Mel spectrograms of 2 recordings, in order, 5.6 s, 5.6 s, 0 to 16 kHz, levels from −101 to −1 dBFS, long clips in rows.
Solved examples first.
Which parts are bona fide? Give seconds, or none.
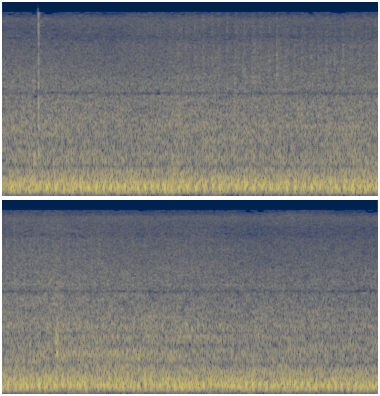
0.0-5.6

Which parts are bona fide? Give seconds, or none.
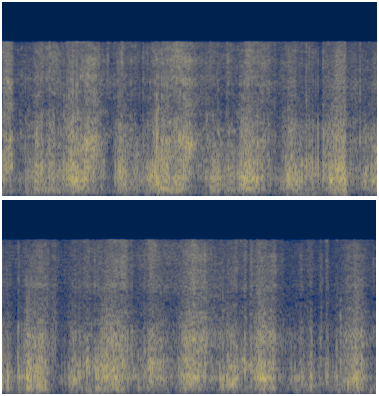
2.0-5.6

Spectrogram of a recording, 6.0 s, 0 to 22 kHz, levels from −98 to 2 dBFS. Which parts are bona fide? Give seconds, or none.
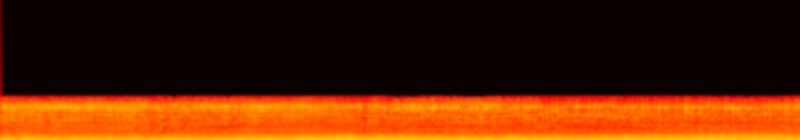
1.0-1.8; 2.7-6.0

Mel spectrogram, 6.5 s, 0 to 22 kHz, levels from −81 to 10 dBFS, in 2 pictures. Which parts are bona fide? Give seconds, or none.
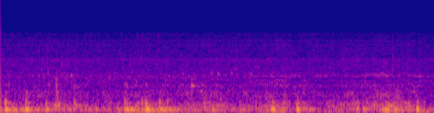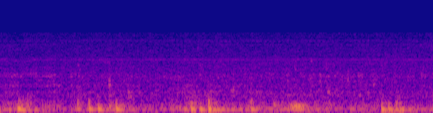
0.0-1.9; 3.7-6.5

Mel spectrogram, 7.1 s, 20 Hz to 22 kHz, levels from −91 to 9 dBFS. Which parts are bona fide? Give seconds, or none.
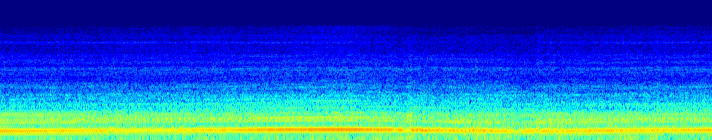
0.0-1.0; 2.3-4.0; 5.9-7.1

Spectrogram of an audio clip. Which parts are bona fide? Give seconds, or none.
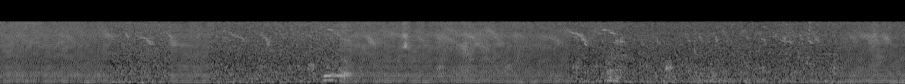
1.1-1.7; 2.1-3.4; 5.7-8.4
